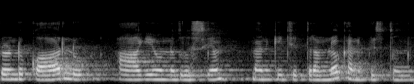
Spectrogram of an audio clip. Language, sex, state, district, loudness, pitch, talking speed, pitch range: Telugu, female, Andhra Pradesh, Anantapur, -17 LUFS, 225 Hz, 145 wpm, 215-235 Hz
